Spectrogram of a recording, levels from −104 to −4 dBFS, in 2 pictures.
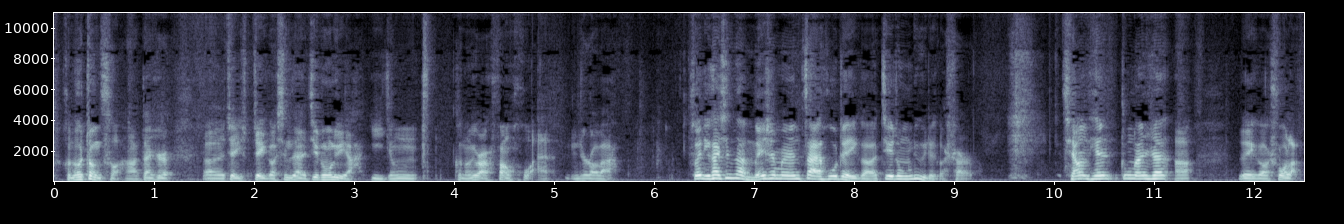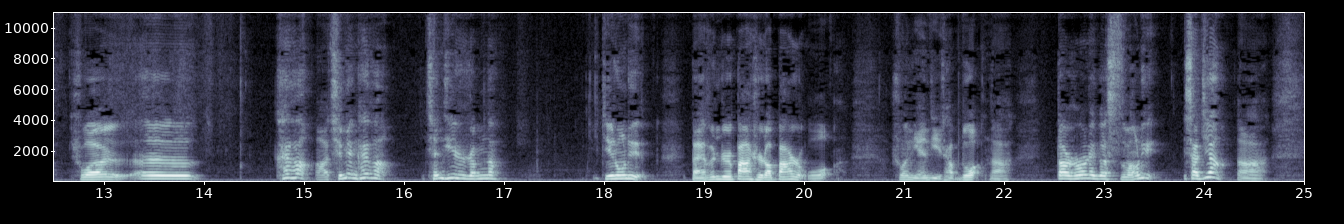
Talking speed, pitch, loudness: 260 characters per minute, 155 Hz, -21 LUFS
